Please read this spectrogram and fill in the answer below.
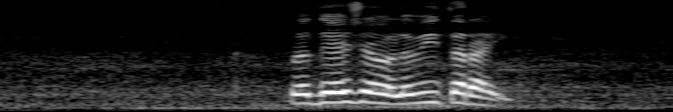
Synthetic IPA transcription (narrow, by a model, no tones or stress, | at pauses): pɾɐd̪eːɕɐʋɐlɐʋiːt̪ɐɾaj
